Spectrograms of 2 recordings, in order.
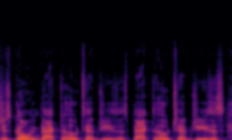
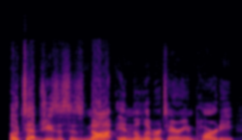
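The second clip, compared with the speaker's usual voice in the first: ordinary talk, nothing marked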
